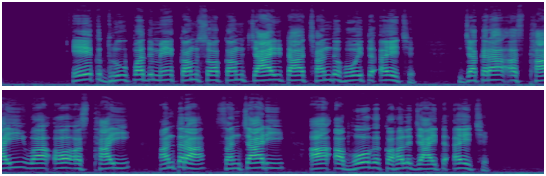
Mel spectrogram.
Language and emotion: Maithili, neutral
